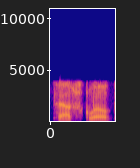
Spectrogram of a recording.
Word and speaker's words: Pasquale: Pasquale, P-A-S-Q-U-A-L-E, Messina, M-E-S-S-I-N-A.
